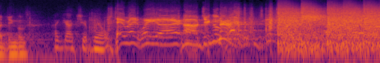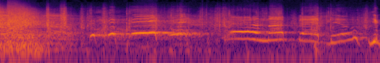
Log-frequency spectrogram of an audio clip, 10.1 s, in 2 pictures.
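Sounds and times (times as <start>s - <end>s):
speech: 0.0s - 5.6s, 8.7s - 10.1s
gunshots in a Western gunfight dramatization: 3.6s - 6.0s
laughter: 5.8s - 10.1s.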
